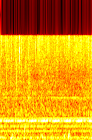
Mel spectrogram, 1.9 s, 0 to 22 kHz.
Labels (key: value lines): label: anthrophony, boat engine
recorder: SoundTrap 500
